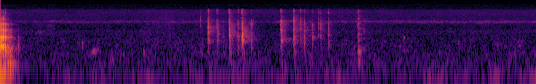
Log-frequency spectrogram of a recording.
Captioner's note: typing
